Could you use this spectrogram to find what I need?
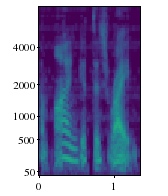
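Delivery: ordinary delivery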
